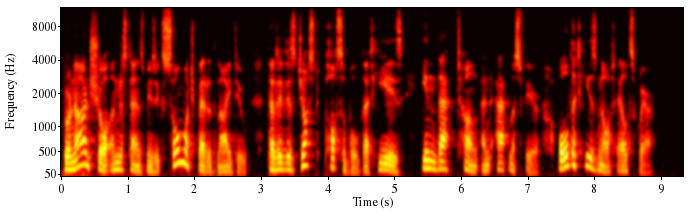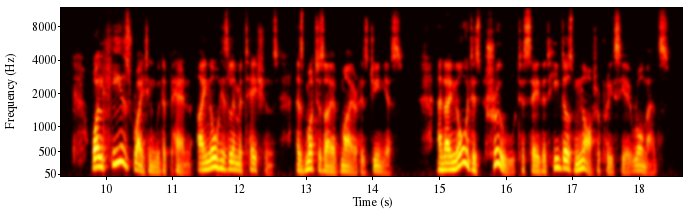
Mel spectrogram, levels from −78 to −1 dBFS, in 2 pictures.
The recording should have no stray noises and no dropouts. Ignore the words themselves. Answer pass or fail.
fail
